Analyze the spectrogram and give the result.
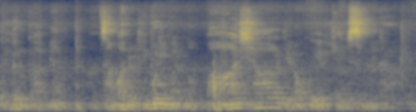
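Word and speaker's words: משל: 어 히브리 말로 뭐라고 읽는가 하면 자만을 히브리 말로 마샬이라고 이렇게 있습니다.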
